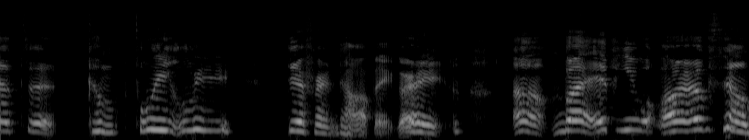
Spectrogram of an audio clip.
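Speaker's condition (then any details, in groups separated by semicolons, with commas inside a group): Cerebral palsy; spasticity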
